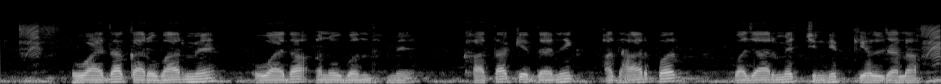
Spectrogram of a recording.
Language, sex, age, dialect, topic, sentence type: Bhojpuri, male, 60-100, Western, banking, statement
